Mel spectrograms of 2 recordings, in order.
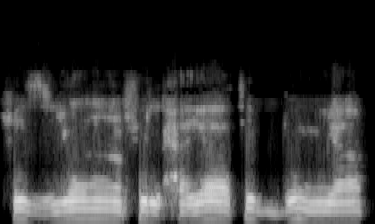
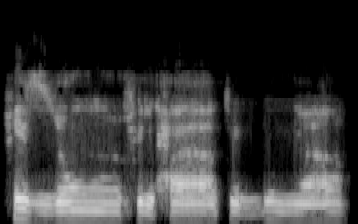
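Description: First: خزي في الحياة الدنيا with each ي fully sounded; clearly articulated ya. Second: خزي في الحياة الدنيا with the y of الحياة lost; swallowed ya, wrong. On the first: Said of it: "ننتبه إلى لفظ الياء". (خزي في الحياة الدنيا بإظهار الياء) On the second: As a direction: slur over the ي so الحياة becomes al-haat. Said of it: "يعني يضيعون الياء". (خزي في الحياة الدنيا بتضييع الياء) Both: Shown as a demonstration.

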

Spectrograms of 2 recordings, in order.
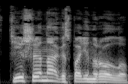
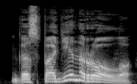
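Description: First: Stern command. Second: Drawn-out, slow stern call; slow warning. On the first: Judge silencing the unruly defendant, stern and loud. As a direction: bark it down from the bench. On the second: Judge warning Rollo again, slow and stern. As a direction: stretch the name as a final warning. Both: A narrator's reading. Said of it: "приказал судья".

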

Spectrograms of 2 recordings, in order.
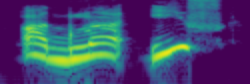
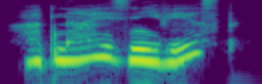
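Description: First: Slow, icy cold repetition. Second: Said in the usual way. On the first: Retold or imitated. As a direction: say it slowly, chillingly. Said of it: "таким ледяным тоном заявляет". (ледяным тоном)

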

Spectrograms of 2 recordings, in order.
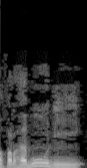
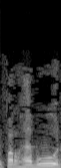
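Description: First: فارهبوني with the final i sounded; the full original form فارهبوني, ending on i. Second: فارهبون ending on a long u with no final i; فارهبون stopped on the u, the written form; without final ya. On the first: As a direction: say فارهبوني with the closing ya heard clearly. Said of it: "أصلها فارهبوني". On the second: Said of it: "لكن المصاحف كلها تكتبها من غير الياء". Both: Shown as a demonstration.

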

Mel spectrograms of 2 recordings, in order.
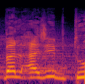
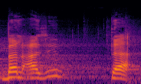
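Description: First: "عجبت" with final -tu; damma on the ta. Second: "عجبت" slowly, with a separated final -ta; fatha on the ta. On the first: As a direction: say "عجبت" as ʿajibtu, ending on u. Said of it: "وهي قراءة حمزة والكسائي". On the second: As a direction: draw out "عجبت" as ʿajib-ta. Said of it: "هذه قراءة نافع". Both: Shown as a demonstration.

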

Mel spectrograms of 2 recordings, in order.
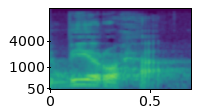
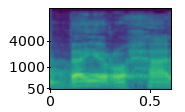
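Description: First: بيرحاء with a long "bee" first syllable; alternative first vowel. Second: بيرحاء with an open "bay" first syllable; fatha on the ba. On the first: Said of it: "ويقال بيرحاء". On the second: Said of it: "بفتح الباء". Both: Shown as a demonstration.

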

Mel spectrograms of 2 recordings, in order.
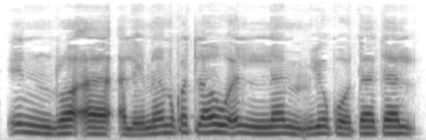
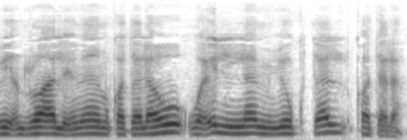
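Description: First: "يقتتل" read with a doubled t sound; slow reading, stumbling into "يقتتل" for "يقتل"; misreading. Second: "يقتل" read with a single t, as yuq-tal; careful rereading with "يقتل" in two syllables; corrected reading. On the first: Real, not acted. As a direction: say "يقتتل" as yuq-ta-tal, drawn out. First reading, later corrected. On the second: Shown as a demonstration. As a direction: say yuq-tal for "يقتل", then close on "قتله". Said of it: "الكلام هكذا".

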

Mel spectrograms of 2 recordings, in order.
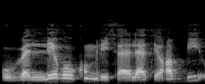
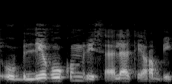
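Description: First: "أبلغكم" said uballighukum, doubled L; first reading, doubled L. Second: "أبلغكم" said ublighukum, light single L; no doubling in "أبلغكم"; second reading, single L. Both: Shown as a demonstration. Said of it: "وبهما قرئ".

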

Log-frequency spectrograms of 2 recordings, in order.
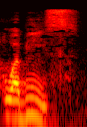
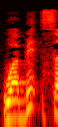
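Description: First: "وبيس" with the hamza replaced by ya. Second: "وبئس" with a clear hamza. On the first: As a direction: soften "وبئس" to "وبيس". (إبدال الهمزة ياء في "وبيس") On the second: ("وبئس" بتحقيق الهمزة) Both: Shown as a demonstration. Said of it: "يقرأ".

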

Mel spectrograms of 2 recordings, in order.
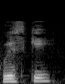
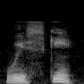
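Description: First: Said in the usual way. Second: Whiskey said wis-kee with a short i; Cherokee word. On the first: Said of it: "Number five". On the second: Shown as a demonstration. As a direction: Cherokee pronunciation demo. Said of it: "almost sounds like the way it is in English".

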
